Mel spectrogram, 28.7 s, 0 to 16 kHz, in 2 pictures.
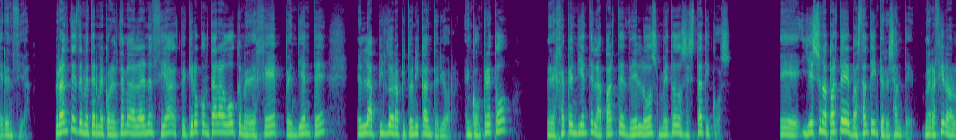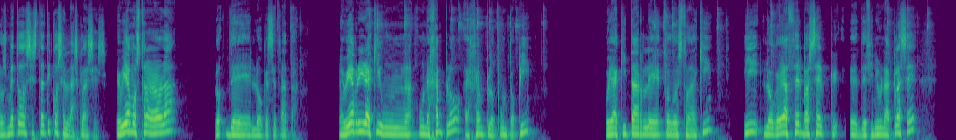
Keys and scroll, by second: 18.6 super+l, 19.2 super+l, 19.5-23.3 typing, 25.5-26.3 typing.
